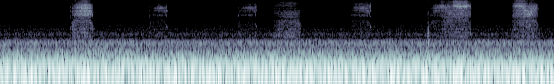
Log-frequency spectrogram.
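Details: Tiny young wild barn owl chick in a research nest box during feeding, making rasping hissy bursts, roughly eight in seven seconds, irregularly spaced, with a constant low hum and a faint click.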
